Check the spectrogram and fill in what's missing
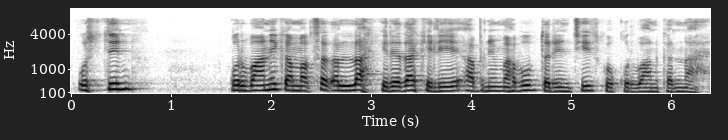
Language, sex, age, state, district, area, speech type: Urdu, male, 60+, Uttar Pradesh, Azamgarh, rural, spontaneous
